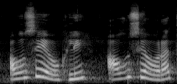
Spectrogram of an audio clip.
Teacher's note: कंठोष्ठ्य, जो गले और ओष्ठ से बोले जाते हैं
